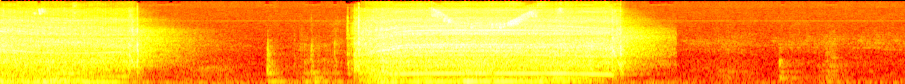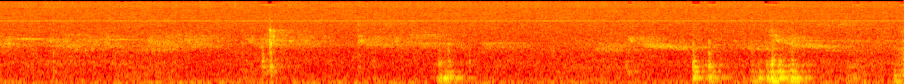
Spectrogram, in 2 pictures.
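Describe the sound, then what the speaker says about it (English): Power drill boring holes through a wooden tool box stand: two loud whining bursts, the second longer and rising in pitch, followed by quiet knocks and handling of wood. "And drill these holes all the way through"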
